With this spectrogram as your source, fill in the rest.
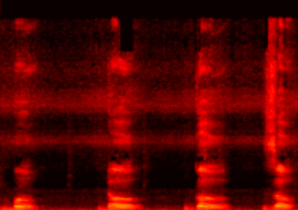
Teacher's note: ਵੌਇਸਡ sounds ਉਹ ਹੁੰਦੀ ਹੈ ਜਦੋਂ ਵੋਕਲ ਕਾਰਡਸ ਵਾਈਬ੍ਰੇਟ ਕਰਦੇ ਆ, ਜਿਵੇਂ ਬ, ਡ, ਗ, ਜ਼, ਇਹ ਬੋਲ ਕੇ ਦੇਖੋ।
